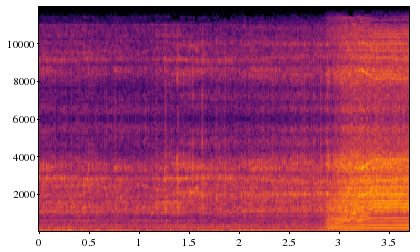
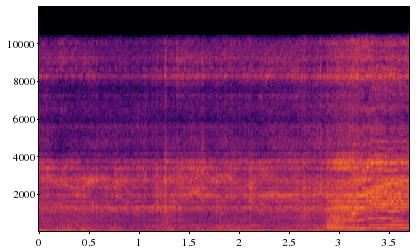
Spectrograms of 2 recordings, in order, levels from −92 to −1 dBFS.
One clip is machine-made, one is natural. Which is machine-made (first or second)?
second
